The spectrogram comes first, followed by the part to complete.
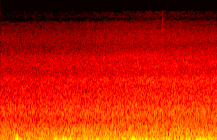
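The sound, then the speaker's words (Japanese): A steady wash of outdoor water noise with low rumbling swells, small waves lapping at a seashore where people are fishing, mixed with wind buffeting the microphone; no voices. “こんな波打ち際で釣れるんだねお魚が動物の森では釣れるけどさはいということで海岸からちょっとお届けしてみました。”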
